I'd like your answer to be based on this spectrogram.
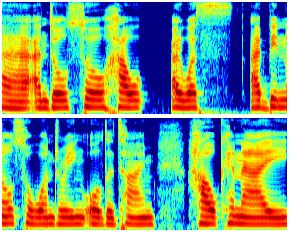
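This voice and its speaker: A woman speaks at a fairly slow pace with a Spanish accent, her pitch fairly low. Her intonation is monotone and flat, and the recording is very clean with a silent background. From Mexico. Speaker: documentary photographer. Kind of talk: interview.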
